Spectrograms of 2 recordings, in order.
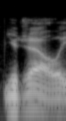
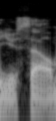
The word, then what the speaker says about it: Yücel: u c l but the C is in Turkish is pronounced as a j so it's ugel even though it's you know people say youel my dad my dad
